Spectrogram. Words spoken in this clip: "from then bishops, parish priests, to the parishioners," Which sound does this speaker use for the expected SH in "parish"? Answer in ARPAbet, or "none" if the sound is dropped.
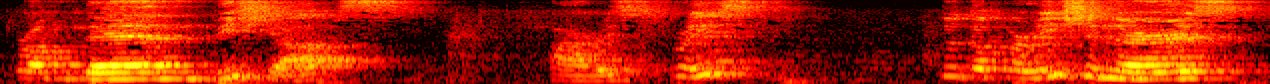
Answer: S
